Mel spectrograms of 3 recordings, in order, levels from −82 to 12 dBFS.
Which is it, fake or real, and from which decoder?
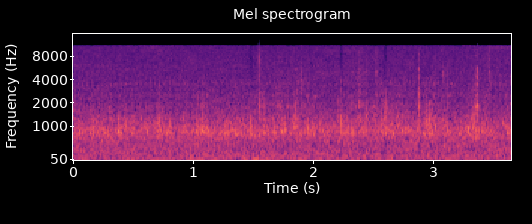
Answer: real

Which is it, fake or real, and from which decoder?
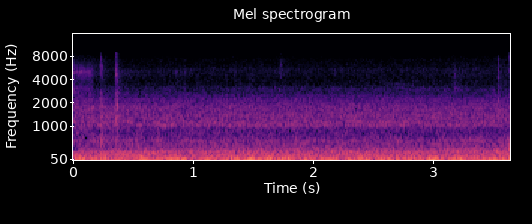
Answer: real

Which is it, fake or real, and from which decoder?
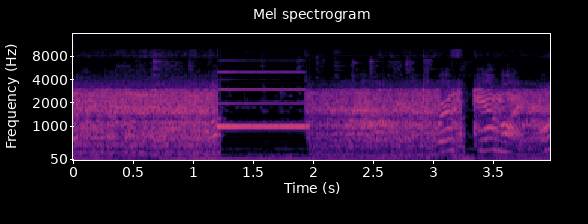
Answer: real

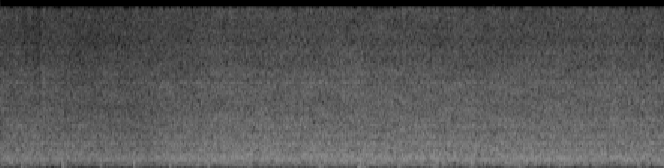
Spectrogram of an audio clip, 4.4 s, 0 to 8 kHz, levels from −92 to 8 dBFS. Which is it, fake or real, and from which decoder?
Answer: fake, codec, DAC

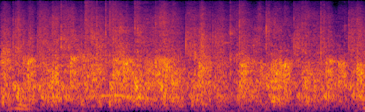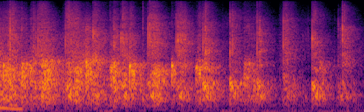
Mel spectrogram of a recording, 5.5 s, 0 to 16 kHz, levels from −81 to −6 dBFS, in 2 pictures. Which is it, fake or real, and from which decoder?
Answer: fake, autoencoder, DAC-VAE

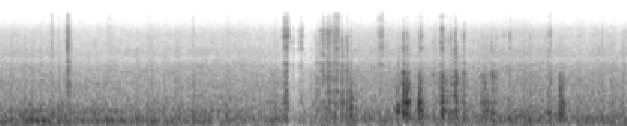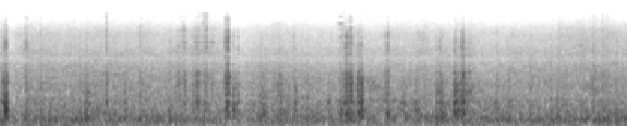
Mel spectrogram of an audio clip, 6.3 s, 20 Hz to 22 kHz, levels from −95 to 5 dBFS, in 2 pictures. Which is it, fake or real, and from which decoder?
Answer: real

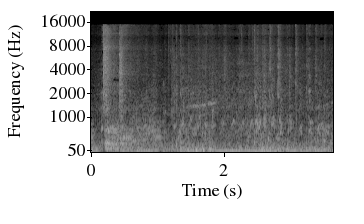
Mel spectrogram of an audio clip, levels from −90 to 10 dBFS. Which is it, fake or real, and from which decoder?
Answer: real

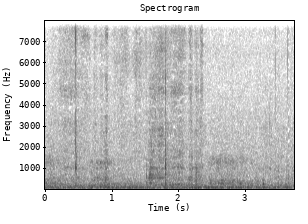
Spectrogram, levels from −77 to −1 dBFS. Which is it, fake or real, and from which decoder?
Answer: real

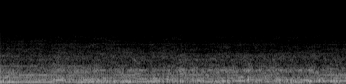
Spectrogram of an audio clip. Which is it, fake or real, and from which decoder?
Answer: fake, codec, SNAC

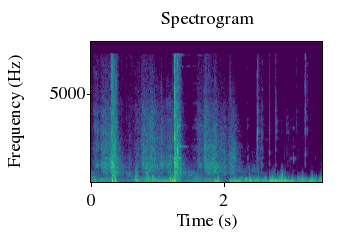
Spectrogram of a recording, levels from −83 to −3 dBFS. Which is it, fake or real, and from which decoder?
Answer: real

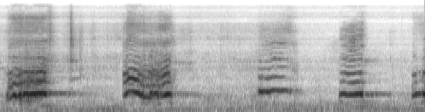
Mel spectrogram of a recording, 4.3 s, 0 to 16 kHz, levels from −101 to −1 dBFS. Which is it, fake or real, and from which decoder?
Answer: fake, codec, SNAC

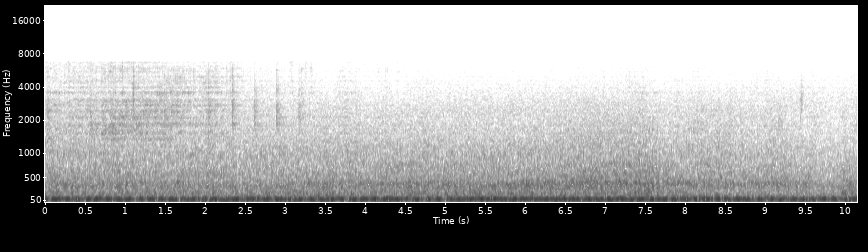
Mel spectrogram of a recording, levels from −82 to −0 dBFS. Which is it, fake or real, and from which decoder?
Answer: fake, vocoder, Vocos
